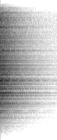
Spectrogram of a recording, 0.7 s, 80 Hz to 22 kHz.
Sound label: Music Percussion Computer HH open, Drum Machines; Atlantex MPC-1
